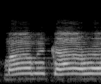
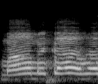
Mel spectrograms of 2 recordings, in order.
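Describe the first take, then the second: Both takes have the same delivery.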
